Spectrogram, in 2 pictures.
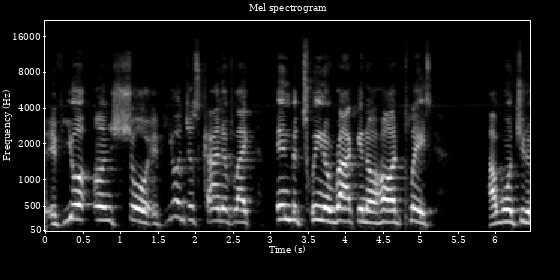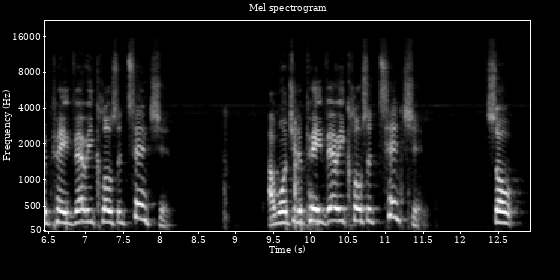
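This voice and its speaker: Emphatic high-voiced male interviewer. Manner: emphatic, repeats phrases for effect. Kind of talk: casual interview, motivational asides.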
